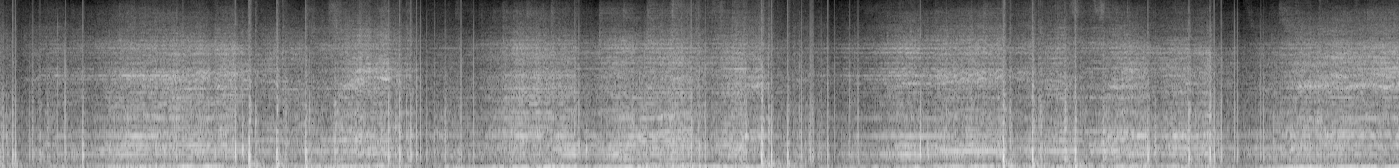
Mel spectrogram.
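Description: Aerial fireworks going off in a rapid, irregular series of sharp bangs and pops. Underneath runs a music soundtrack with held notes and a deep bass.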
